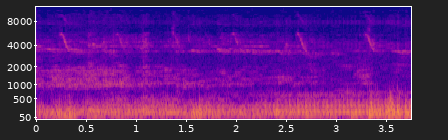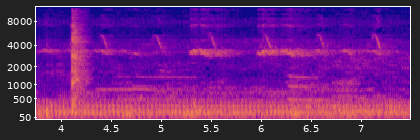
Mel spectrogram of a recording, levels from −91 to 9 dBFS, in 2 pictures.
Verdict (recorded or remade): recorded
